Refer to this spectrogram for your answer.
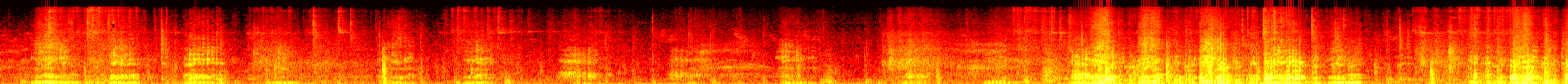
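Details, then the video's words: Lion roaring in a long uneven series of deep, throaty grunting bursts, about two per second, quieter in the middle and then building into louder, denser grunts near the end. "lion sounds"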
